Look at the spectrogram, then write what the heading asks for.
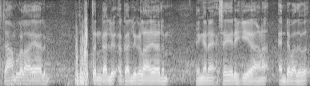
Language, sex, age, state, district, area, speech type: Malayalam, male, 45-60, Kerala, Kottayam, rural, spontaneous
